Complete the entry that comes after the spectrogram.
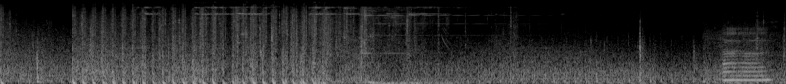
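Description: Rapid shotgun and automatic gunfire from The Finals video game, a dense run of loud bursts packed close together for several seconds before thinning out, with faint talk underneath.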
